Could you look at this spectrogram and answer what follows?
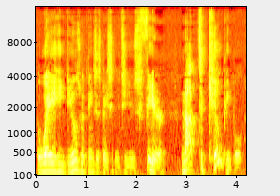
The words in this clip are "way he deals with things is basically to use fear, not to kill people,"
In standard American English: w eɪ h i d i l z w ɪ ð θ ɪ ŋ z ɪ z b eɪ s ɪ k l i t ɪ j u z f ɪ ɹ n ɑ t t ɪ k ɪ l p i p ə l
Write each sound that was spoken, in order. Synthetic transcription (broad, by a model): w eɪ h i d i l z w ɪ ð θ ɪ ŋ z ɪ z b eɪ s ɪ k l i t ɪ j u z f ɪ ɹ n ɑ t t ɪ k ɪ l p i p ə l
